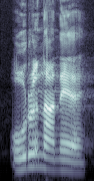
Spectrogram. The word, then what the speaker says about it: 오르난: 나타나신 곳이요, 여부스 사람 오르난의 타작마당에 다윗이 정한 것이에요. 여기 오르난이라는 말은요, 아라우나라는 말을 히브리식으로 발음한 거예요.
